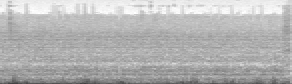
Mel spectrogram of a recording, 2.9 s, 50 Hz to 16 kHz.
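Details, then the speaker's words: Vevor diesel heater relocated in a work truck, switched to smart/auto mode at 36 °C setpoint, self-set to level 2 (cab 34 °C, heat exchanger 212): low, steady rumble with soft even pulsing, no knocks or rattles; normal low-power running. "not sure if you guys can tell the difference in noise of the heater, but it is now in auto mode and has set itself to level 2. And well, this is how noisy it is when it's at level 2."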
